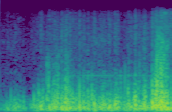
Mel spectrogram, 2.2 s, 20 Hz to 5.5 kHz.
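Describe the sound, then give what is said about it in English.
Wind gusts across the microphone outdoors on a very windy May day, making a low, rough buffeting rumble that grows louder toward the end, with no voices. “And we are live from Merrillhurst University on this very windy May day in 2010.”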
